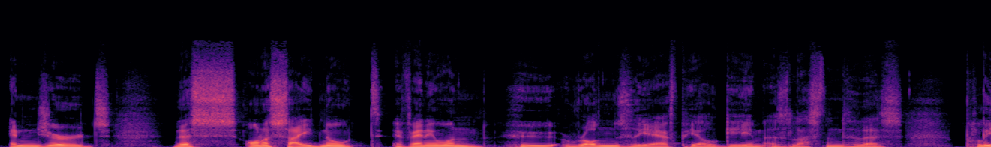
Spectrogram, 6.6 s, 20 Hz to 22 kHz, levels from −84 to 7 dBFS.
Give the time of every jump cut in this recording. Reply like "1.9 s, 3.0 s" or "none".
3.3 s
